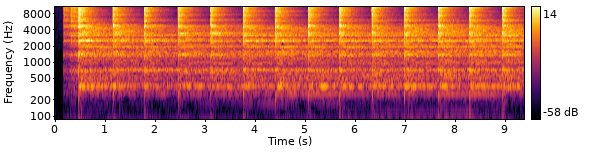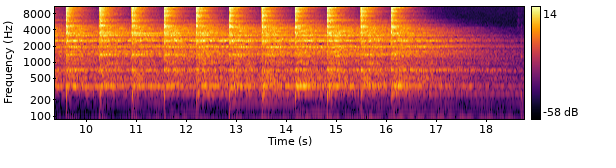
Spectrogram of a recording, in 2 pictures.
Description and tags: Zildjian K Custom Special Dry Ride 21" played with sticks. No drum beats.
